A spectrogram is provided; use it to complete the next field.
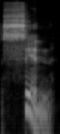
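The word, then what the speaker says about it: שׂין: indicate two different sounds the one with the dot over the left hand side is sin pronounced s the one with the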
